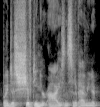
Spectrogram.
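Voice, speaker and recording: Male career coach host, medium pitch, informal teaching delivery, emphatic with repeated key points. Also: little pitch movement, fast, sharp tone, slightly rough. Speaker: career advice video host. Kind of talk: informal instructional talk to camera.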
